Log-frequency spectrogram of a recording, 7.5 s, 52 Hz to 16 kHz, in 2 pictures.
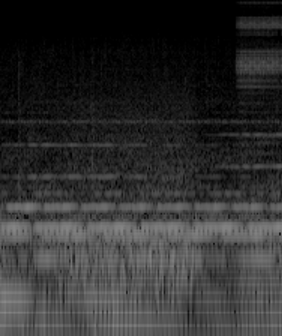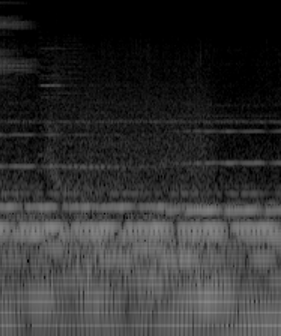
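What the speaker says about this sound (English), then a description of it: "You see the little rain effect on the visor?" Soft, steady patter of in-game rain on a helmet visor in Metroid Prime 3 over a constant low hum, with a brief bright tonal chirp partway through; no voices.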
